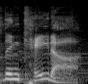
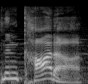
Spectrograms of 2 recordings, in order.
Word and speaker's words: Nincada: This Pokemon's official pronunciation is Nincada. No, it's not. This Pokemon's official pronunciation is Nincada, but that's also a pretty weird one, because the end of its name comes from Cicada.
